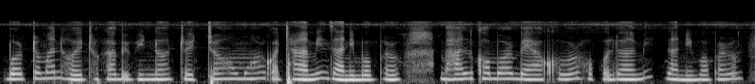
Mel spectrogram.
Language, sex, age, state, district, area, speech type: Assamese, female, 18-30, Assam, Lakhimpur, rural, spontaneous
